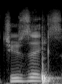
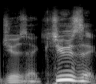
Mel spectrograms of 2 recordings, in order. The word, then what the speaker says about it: Juszczyk: Was it Juzik? How do you say his name? Juzik. Yeah, you said it right the first time. Juzik. Kyle Juzik.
